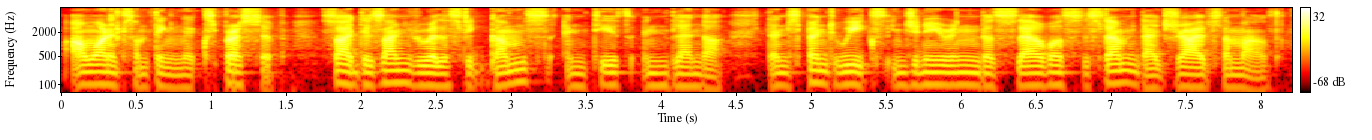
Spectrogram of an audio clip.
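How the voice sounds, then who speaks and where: A man's voice: deep voice, fairly even intonation, moderate pace, few pauses, pushed and bright. A young man giving a scripted narration as a student presenting a robotics project he built.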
